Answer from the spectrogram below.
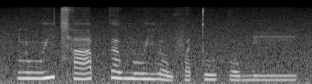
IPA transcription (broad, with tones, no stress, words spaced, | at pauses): luː˨˥jt͡sʰaː˨˥p̚kɐ˧w n̪uː˧jlo˨˩w fɐ˨˥t̚t̪uː˧ ko˨w n̪iː˨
